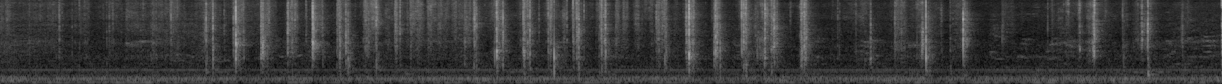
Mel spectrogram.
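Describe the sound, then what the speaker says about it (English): Tarot cards riffled and snapped in rapid crisp bursts, then slid and pulled from the deck one at a time, close and clear over a low steady room hum. "Let me pull some clarifying cards."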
